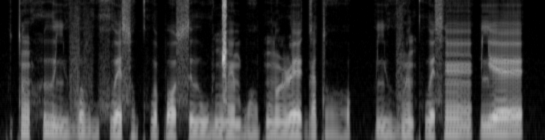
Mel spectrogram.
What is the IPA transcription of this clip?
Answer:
t õ h ɯ lʲ ṳ v ə v ṳ xʷ ɛ s ɔ̤ kʷʰ a p ɔ s ɯ w ṳ ŋ͡ǁ ɛ̃ b ɔ̤ p ũ ɾ õ ɭ ɛ ɡ a t ɔ̤ | lʲ ṳ v ɛ̃ kʷʰ ɛ s ɛ̃ | lʲ ɛ

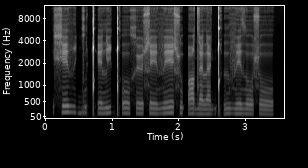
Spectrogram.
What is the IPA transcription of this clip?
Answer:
x e v i ɡ u ǃʼ e l i ǃʼ oː x øː ɬ eː v eː ɬ u ʔ ɑ d æ l æ ǃʼ ɯ v e ð oː ɬ oː

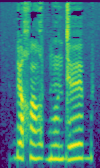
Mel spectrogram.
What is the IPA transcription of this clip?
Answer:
ɠ ʏ χ ũ ʁ b ũ d ø b

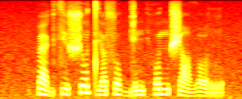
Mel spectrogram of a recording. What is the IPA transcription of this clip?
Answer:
p æ˧˩ ɡ sʲ u˧˩ ʃ o˥ tʲ ɒ˩˧ s o˧˩ ɡ e˩˧˩ nʲ h o˥ nʲ ʃ æ˧˩ ðˤ o˧˩ r

